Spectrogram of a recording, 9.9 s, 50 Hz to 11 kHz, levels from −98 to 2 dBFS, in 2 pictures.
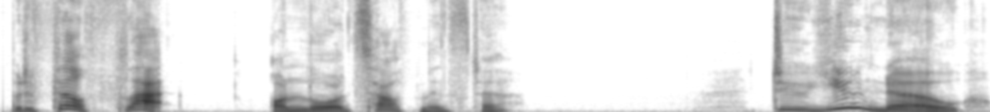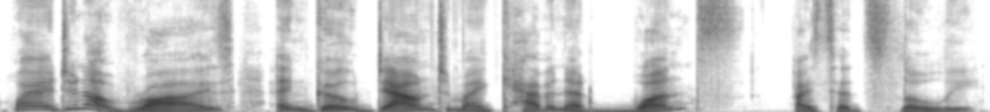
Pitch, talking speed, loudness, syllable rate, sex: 230 Hz, 160 wpm, -22 LUFS, 4.1 syllables/s, female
